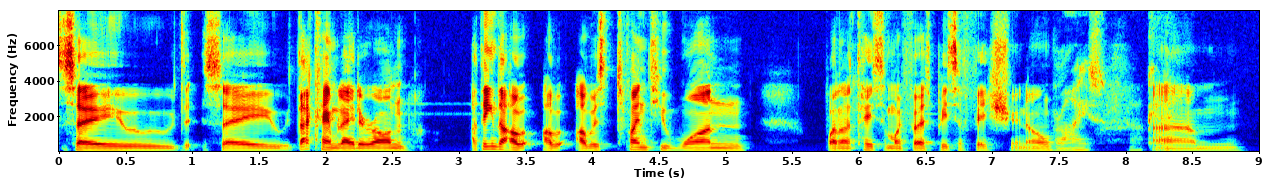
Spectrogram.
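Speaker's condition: Stutter; about five times worse when speaking German; repeated sounds, repeated words

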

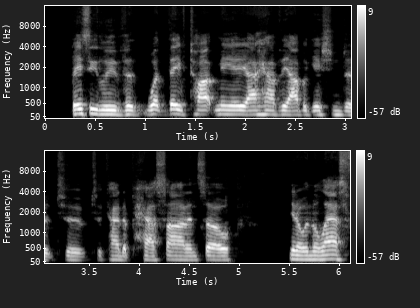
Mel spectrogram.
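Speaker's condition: No condition

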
